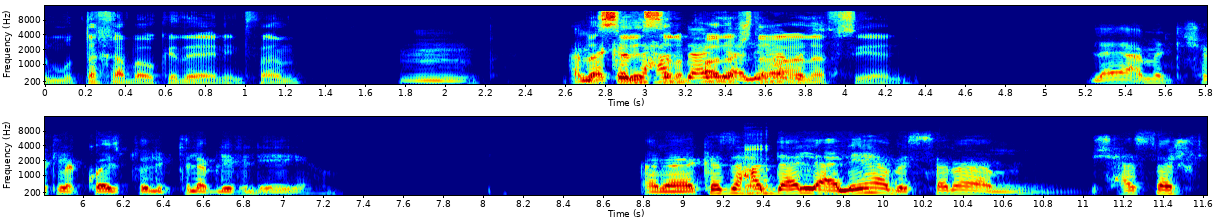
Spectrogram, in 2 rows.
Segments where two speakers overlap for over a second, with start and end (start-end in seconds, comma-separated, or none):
2.7-3.9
